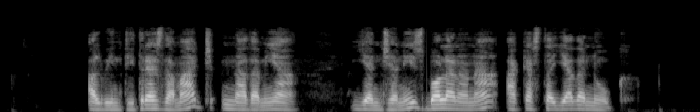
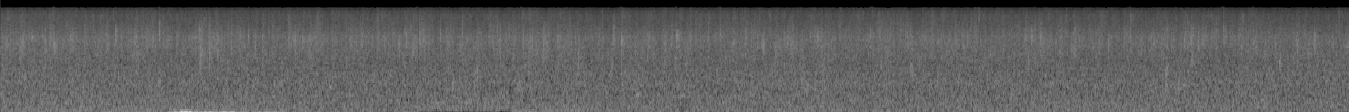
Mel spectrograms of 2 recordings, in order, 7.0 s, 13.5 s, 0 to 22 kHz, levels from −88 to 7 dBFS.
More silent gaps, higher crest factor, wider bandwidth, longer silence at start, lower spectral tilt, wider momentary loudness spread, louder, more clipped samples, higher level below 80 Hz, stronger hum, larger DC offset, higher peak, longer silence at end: neither; about the same, 20 dB vs 22 dB; second, 8.2 kHz vs 16.5 kHz; first, 0.9 s vs 0 s; first, -5.5 dB/octave vs -1 dB/octave; first, 11 LU vs 2 LU; first, -23 LUFS vs -28 LUFS; neither; second, -66 dBFS vs -42 dBFS; neither; neither; first, -4 dBFS vs -8 dBFS; first, 0.8 s vs 0 s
